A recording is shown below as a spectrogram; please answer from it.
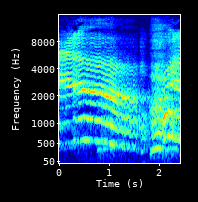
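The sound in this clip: A baby boy cries while being washed and wrapped: a continuous, wavering high wail that breaks off briefly partway through, then resumes.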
